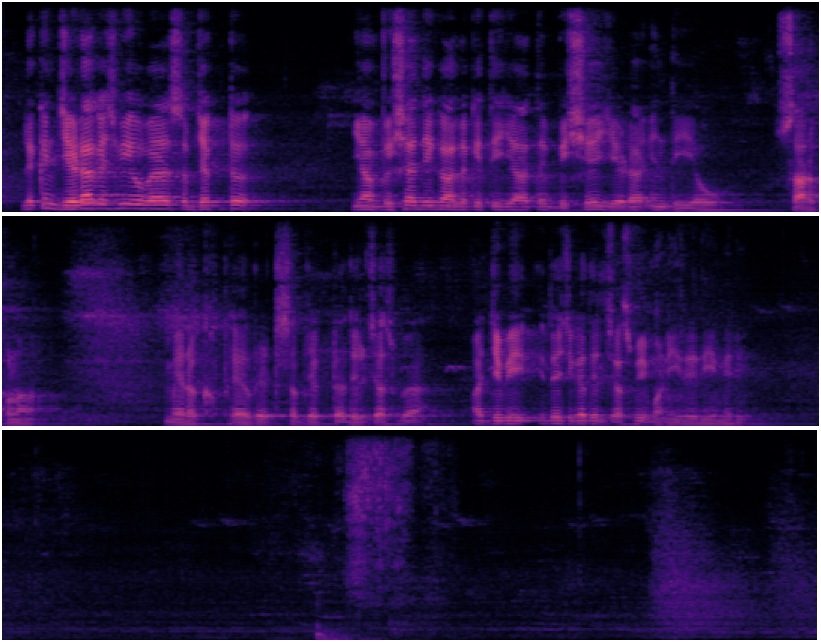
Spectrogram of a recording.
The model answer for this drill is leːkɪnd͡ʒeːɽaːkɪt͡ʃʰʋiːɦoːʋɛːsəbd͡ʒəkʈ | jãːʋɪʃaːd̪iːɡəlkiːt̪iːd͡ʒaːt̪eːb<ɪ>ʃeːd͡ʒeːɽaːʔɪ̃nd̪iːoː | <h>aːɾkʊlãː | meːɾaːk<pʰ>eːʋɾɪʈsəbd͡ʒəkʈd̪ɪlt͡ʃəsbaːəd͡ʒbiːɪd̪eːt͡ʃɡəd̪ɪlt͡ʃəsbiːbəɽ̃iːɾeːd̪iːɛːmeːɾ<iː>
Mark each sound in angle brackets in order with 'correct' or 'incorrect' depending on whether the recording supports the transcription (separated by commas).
correct, incorrect, correct, correct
